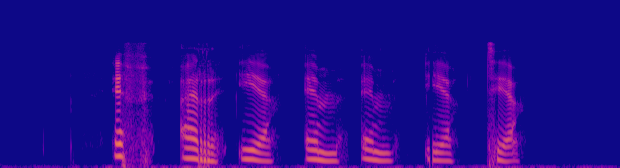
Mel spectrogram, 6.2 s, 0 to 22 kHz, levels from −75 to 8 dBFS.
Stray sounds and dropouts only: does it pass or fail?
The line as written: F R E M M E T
fail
